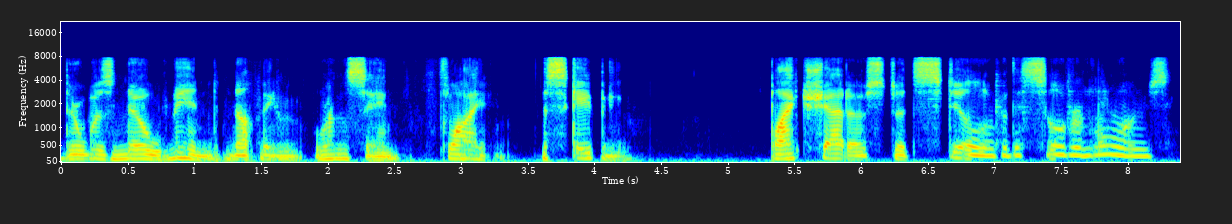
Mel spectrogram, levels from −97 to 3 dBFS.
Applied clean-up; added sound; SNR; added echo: neural diffusion model UNIVERSE++.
